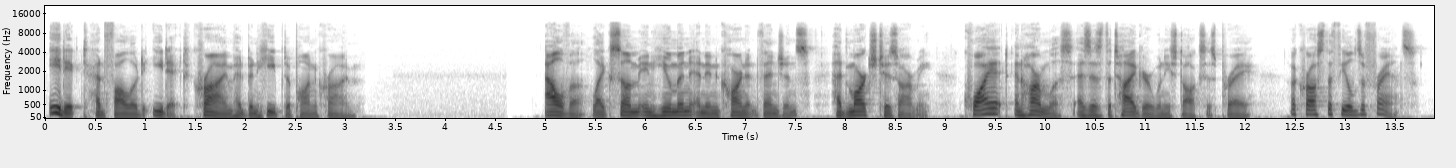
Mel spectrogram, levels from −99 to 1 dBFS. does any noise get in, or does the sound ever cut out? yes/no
no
